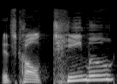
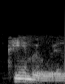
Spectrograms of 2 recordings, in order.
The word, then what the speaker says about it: Temu: and it's called Temu, T-E-M-U. Is that how you pronounce it? – I think that's how you pronounce it, Flash, yeah.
